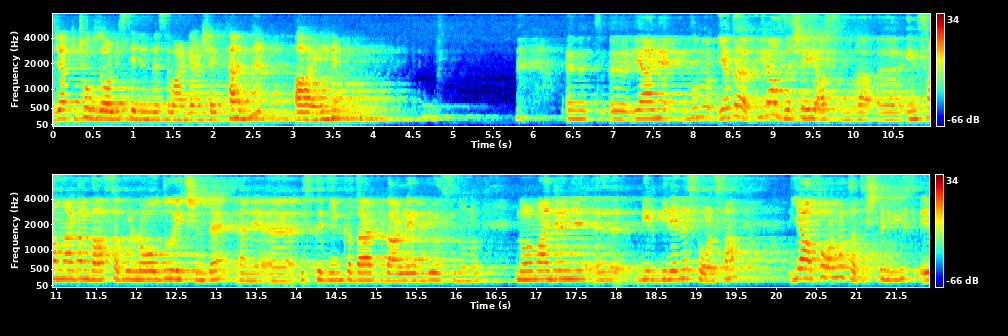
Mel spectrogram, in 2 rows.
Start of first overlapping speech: none

